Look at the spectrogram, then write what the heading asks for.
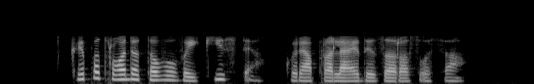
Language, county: Lithuanian, Marijampolė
